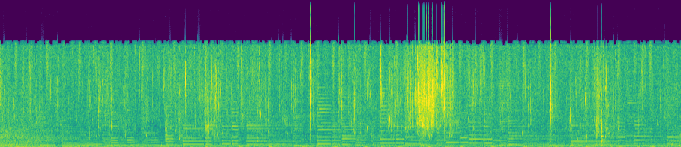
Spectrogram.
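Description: Running tap water rinsing a hair mask out of a woman's hair at a wash basin, a steady close splashing flow that continues throughout under faint background music, with no one speaking.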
